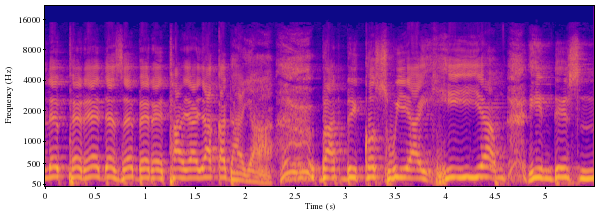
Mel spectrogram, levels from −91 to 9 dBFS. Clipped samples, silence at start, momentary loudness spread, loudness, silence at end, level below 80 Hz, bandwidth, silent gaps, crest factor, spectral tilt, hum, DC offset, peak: under 0.1%; 0 s; 4 LU; -14 LUFS; 0 s; -36 dBFS; 13 kHz; none; 14 dB; -5.5 dB/octave; none; under 0.1%; 0 dBFS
